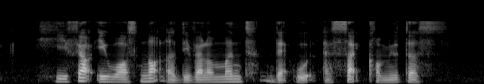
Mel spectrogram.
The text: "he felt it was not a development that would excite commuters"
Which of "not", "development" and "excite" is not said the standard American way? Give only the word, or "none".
excite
